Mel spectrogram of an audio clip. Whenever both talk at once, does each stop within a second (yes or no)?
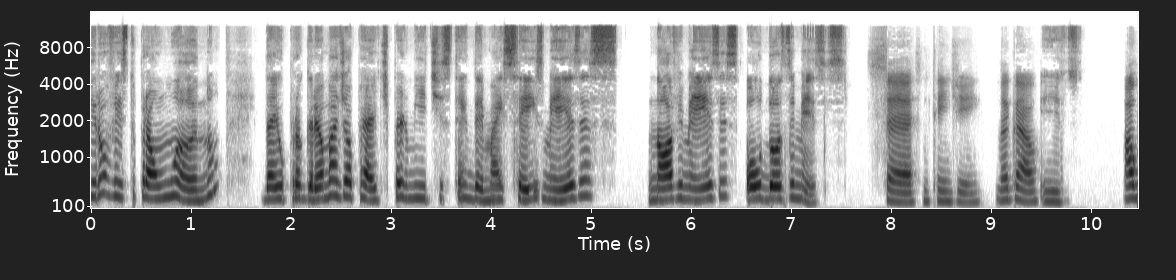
yes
